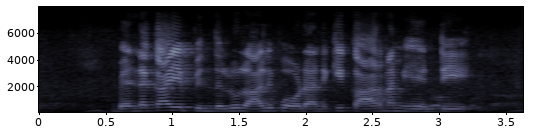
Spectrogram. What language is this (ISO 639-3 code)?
tel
